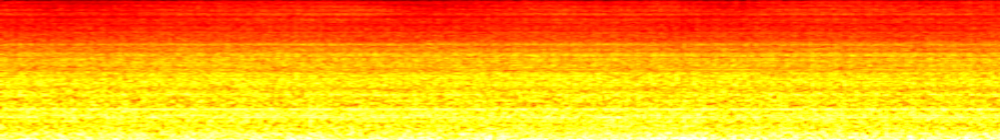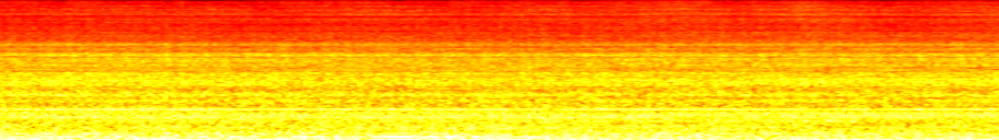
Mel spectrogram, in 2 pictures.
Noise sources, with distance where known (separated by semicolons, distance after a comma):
large-sounding engine, near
